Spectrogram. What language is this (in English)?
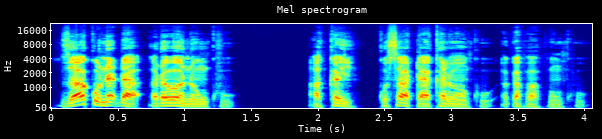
Hausa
